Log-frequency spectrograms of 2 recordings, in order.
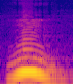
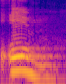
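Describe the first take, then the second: First: The letter is said as its sound. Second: The letter is said as its name. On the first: The speaker calls it right. "We say M" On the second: The speaker calls it wrong. "we don't say it like that"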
